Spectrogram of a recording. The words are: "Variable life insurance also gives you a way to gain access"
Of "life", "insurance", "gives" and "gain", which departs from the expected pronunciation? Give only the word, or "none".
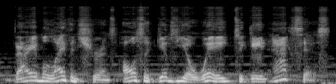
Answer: none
